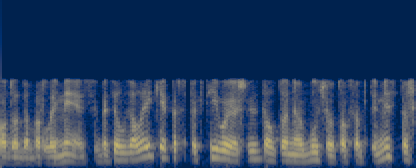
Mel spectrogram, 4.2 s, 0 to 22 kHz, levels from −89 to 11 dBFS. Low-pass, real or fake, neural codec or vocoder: 3.6 kHz; real; none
